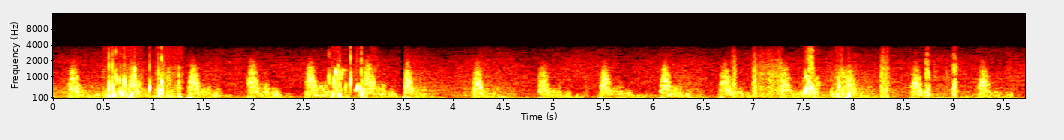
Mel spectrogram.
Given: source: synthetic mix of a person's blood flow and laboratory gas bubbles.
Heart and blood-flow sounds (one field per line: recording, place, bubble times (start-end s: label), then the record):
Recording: Doppler ultrasound of blood flow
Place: subclavian vein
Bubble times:
0.49-0.90 s: bubbles
0.94-1.30 s: bubbles
2.74-3.14 s: bubbles
3.17-3.23 s: bubbles
7.49-7.67 s: bubbles
7.77-8.01 s: bubbles
From the record:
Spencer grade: 2 (many but less than half of the cardiac periods contain bubble signals, singularly or in groups)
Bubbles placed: anywhere in the cardiac cycle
